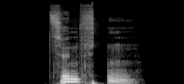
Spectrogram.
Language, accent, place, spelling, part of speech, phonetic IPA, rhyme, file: German, Germany, Berlin, Zünften, noun, [ˈt͡sʏnftn̩], -ʏnftn̩, De-Zünften.ogg
- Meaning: dative plural of Zunft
